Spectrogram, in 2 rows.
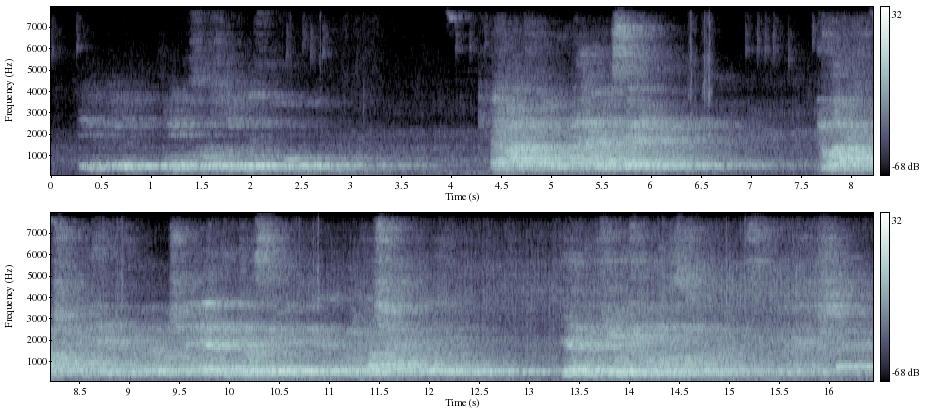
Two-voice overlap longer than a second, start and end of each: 10.3-11.6

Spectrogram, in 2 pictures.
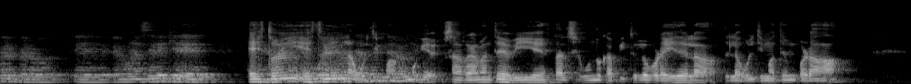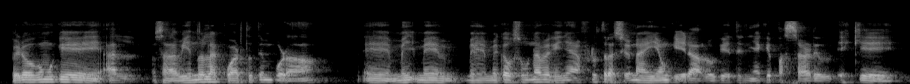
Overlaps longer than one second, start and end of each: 2.5-4.4

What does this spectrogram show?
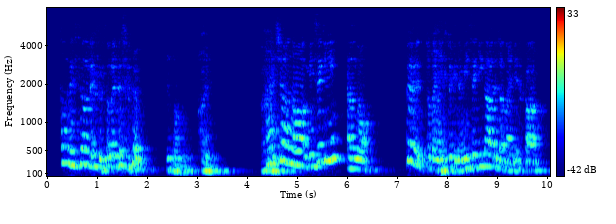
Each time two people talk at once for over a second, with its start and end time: none

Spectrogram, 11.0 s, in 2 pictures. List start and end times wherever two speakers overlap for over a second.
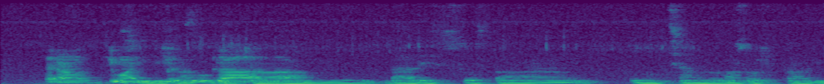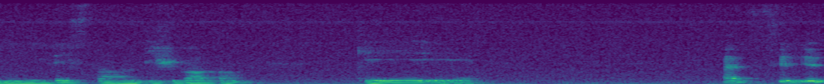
0.8-2.1

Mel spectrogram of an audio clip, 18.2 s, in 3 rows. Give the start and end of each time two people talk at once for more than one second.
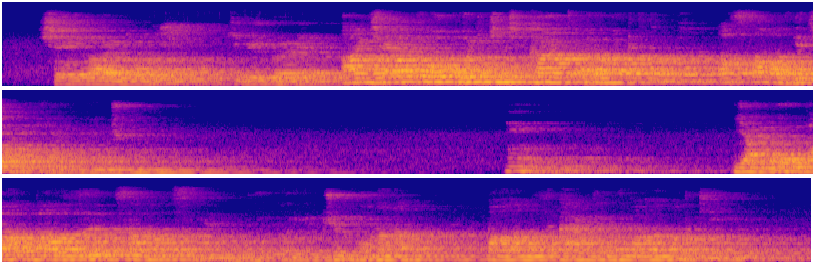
none

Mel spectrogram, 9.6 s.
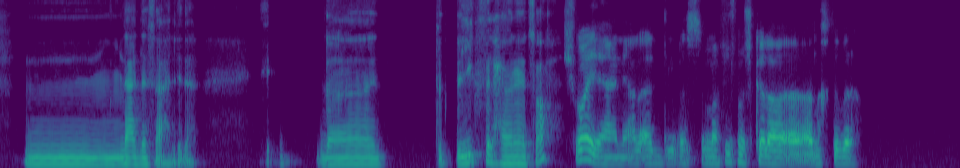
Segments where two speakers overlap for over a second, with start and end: none

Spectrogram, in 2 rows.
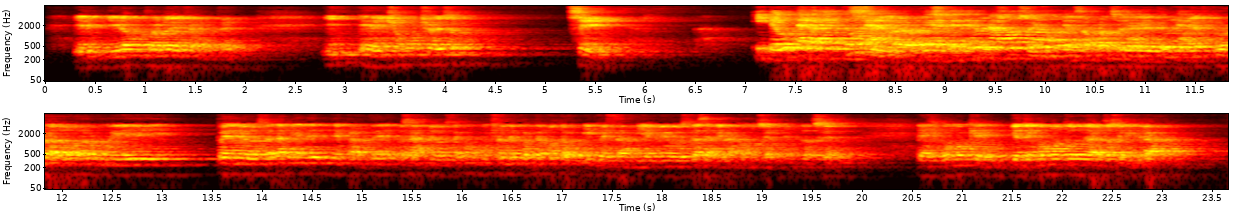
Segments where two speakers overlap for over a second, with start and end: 8.0-11.6

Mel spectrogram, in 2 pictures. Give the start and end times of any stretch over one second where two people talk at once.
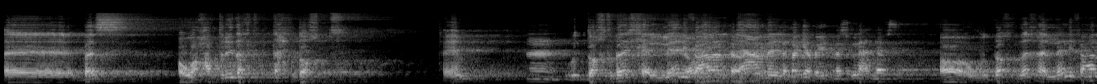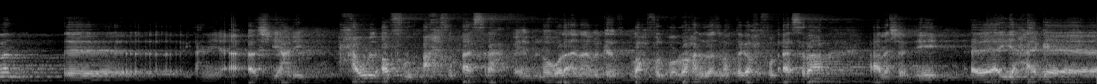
6.7-8.1

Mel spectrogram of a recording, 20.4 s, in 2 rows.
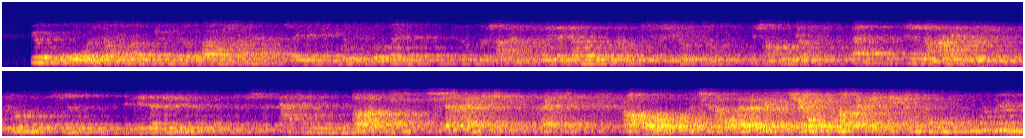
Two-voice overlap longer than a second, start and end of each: none

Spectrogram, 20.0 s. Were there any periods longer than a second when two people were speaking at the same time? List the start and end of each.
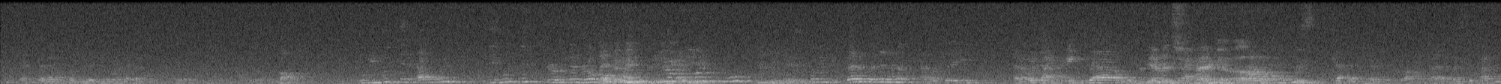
7.9-9.4, 15.2-17.2

